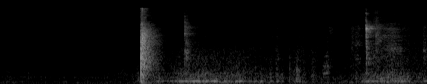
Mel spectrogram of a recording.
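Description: A sharp knock about a second and a half in, then rustling and shuffling as a person shifts position on a bed close to the microphone, with another smaller knock near the end.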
